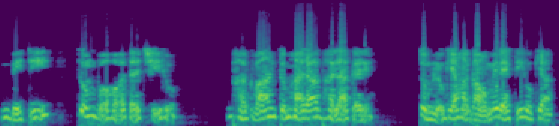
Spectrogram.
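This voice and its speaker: A woman's voice: mid-range voice, breathy edge, low-quality recording. A woman doing a weary, meek old village mother. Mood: grateful, weary. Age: older. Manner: slow, weary, submissive.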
